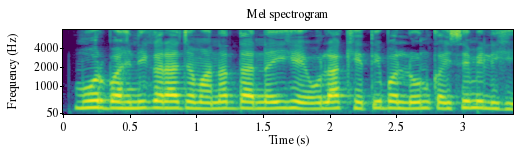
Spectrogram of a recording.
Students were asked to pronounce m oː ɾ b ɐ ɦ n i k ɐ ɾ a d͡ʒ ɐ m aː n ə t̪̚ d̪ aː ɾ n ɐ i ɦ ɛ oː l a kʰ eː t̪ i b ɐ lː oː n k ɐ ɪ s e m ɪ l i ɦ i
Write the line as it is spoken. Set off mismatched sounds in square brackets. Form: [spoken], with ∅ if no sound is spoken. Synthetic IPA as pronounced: m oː ɾ b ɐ ɦ n i k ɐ ɾ a d͡ʒ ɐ m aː n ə t̪̚ d̪ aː ɾ n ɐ i ɦ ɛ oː l a kʰ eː t̪ i b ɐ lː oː n k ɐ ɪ s e m ɪ l i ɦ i

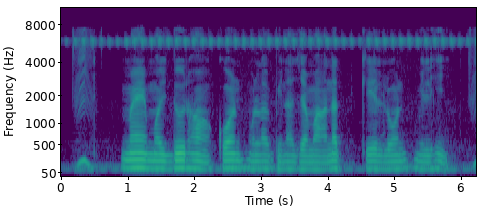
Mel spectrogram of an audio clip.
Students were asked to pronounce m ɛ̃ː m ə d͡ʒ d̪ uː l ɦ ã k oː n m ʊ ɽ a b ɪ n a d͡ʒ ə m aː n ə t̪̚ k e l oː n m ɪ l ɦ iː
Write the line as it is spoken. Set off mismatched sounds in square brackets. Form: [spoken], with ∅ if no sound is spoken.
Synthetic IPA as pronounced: m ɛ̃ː m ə d͡ʒ d̪ uː [ɾ] ɦ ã k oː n m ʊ [l] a b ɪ n a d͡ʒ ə m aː n ə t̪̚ k e l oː n m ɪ l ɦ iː

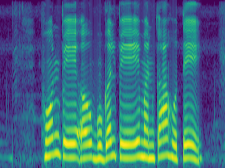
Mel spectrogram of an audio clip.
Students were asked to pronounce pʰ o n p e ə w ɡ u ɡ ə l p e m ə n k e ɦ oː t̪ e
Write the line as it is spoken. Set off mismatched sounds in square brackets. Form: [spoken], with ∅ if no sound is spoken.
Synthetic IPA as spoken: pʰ o n p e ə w ɡ u ɡ ə l p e m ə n k [a] ɦ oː t̪ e

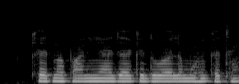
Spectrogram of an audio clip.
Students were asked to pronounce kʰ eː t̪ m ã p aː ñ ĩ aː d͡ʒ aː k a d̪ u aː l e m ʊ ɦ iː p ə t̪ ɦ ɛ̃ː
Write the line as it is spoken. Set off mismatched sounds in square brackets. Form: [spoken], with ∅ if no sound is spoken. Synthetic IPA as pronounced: kʰ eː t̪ m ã p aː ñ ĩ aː d͡ʒ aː k [e] d̪ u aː l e m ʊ ɦ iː [k] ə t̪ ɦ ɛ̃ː

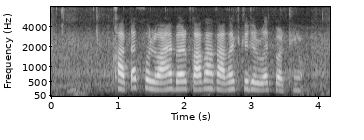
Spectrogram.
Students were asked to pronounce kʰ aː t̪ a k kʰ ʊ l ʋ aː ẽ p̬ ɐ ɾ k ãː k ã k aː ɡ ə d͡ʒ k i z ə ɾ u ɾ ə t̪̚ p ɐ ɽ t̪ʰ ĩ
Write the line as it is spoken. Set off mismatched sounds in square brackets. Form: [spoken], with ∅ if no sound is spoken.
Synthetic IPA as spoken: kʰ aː t̪ [ə] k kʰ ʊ l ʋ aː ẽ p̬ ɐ ɾ k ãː k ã k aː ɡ ə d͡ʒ k i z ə ɾ [uː] ɾ ə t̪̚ p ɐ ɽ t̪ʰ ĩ

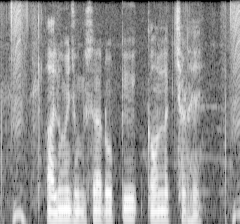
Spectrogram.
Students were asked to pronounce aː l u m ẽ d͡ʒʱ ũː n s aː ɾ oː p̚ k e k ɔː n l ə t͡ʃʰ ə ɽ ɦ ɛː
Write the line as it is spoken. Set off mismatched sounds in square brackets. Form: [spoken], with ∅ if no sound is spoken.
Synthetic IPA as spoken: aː l u m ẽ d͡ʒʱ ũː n s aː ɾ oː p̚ k e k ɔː n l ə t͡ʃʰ ə ɽ ɦ ɛː

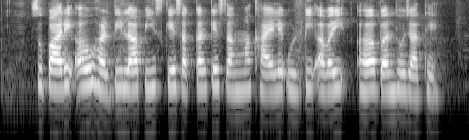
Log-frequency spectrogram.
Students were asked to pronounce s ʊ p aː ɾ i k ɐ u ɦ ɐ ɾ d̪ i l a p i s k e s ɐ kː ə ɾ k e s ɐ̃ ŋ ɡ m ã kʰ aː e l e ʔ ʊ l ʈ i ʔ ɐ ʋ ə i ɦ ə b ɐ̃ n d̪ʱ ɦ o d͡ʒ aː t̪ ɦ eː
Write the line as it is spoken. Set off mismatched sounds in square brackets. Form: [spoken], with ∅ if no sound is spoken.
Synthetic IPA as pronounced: s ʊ p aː ɾ i [ʔ] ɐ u ɦ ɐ ɾ d̪ i l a p [iː] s k e s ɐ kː ə ɾ k e s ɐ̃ ŋ ɡ m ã kʰ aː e l e ʔ ʊ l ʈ i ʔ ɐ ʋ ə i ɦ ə b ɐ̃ n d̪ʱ ɦ o d͡ʒ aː t̪ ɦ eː

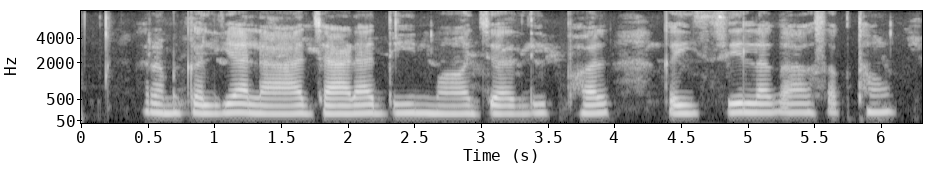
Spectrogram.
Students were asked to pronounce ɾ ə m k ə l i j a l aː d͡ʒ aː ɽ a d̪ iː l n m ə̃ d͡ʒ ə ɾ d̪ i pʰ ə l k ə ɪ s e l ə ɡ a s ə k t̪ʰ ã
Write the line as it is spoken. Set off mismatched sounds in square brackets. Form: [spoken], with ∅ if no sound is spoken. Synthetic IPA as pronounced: ɾ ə m k ə l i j a l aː d͡ʒ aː ɽ a d̪ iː [∅] n m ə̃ d͡ʒ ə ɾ d̪ i pʰ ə l k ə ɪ s e l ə ɡ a s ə k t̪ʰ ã

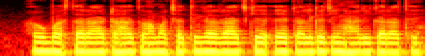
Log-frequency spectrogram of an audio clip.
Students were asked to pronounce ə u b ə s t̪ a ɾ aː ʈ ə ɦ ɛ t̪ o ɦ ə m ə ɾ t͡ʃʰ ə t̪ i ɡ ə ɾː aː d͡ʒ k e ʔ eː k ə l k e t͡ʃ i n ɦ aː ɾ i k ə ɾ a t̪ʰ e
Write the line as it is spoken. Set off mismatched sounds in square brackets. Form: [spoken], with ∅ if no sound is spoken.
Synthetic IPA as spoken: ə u b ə s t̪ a ɾ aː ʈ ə ɦ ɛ t̪ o ɦ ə m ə ɾ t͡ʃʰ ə t̪ i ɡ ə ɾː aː d͡ʒ k e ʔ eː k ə l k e t͡ʃ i n ɦ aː ɾ i k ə ɾ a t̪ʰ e

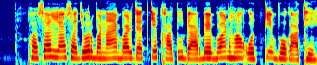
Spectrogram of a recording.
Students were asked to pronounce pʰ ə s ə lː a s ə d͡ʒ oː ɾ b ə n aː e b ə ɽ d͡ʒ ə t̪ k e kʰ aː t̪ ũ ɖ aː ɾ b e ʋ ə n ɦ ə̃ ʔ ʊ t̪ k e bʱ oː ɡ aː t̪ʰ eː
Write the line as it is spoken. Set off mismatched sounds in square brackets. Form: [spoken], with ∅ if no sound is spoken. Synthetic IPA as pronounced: pʰ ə s ə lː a s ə d͡ʒ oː ɾ b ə n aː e b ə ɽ d͡ʒ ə t̪ k e kʰ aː t̪ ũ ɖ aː ɾ b e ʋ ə n ɦ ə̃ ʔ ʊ t̪ k e bʱ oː ɡ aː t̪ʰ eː

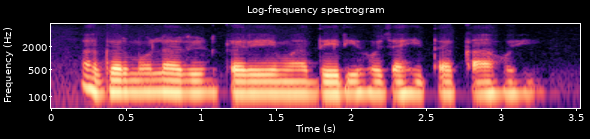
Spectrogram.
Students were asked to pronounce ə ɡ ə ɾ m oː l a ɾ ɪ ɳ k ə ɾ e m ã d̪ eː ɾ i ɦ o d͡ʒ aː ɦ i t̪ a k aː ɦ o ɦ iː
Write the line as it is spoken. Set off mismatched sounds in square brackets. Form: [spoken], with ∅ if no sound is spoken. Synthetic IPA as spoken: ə ɡ ə ɾ m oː l a ɾ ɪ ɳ k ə ɾ e m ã d̪ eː ɾ i ɦ o d͡ʒ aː ɦ i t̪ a k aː ɦ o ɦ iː

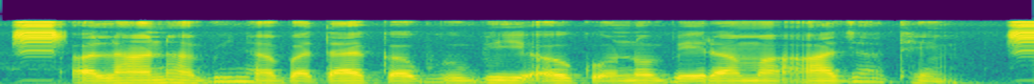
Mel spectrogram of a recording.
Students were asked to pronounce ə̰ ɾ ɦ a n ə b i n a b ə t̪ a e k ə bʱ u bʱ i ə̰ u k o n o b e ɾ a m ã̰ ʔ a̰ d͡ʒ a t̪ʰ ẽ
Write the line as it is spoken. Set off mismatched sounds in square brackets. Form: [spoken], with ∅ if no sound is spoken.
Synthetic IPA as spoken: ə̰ [l] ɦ a n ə b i n a b ə t̪ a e k ə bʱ u bʱ i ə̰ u k o n o b e ɾ a m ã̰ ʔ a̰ d͡ʒ a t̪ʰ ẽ

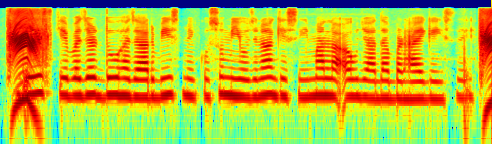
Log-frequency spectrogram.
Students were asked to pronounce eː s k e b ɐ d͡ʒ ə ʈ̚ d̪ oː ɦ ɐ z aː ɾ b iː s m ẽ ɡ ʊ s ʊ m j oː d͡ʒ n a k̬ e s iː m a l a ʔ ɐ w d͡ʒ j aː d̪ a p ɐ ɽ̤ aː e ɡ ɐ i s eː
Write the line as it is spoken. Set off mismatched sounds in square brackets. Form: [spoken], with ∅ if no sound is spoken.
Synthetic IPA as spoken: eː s k e b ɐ d͡ʒ ə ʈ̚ d̪ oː ɦ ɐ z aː ɾ b iː s m ẽ [k] ʊ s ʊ m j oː d͡ʒ n a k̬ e s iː m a l a ʔ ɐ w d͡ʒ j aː d̪ a [b] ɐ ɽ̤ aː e ɡ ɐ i s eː

